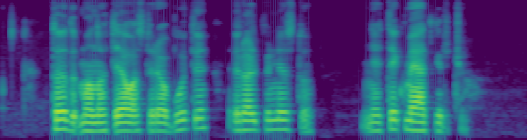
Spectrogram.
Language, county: Lithuanian, Kaunas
